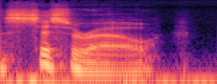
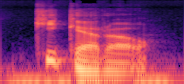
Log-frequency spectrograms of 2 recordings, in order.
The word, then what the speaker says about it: Cicero: In English, we would call him Cicero, but in the Japanese, it's Kikero, which is a lot closer to the classical Latin pronunciation for this guy's name.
